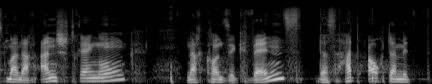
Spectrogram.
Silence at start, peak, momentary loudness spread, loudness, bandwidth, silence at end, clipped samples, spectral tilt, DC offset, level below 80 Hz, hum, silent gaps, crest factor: 0 s; -4 dBFS; 8 LU; -24 LUFS; 16 kHz; 0.2 s; under 0.1%; -5.5 dB/octave; under 0.1%; -72 dBFS; none; none; 20 dB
